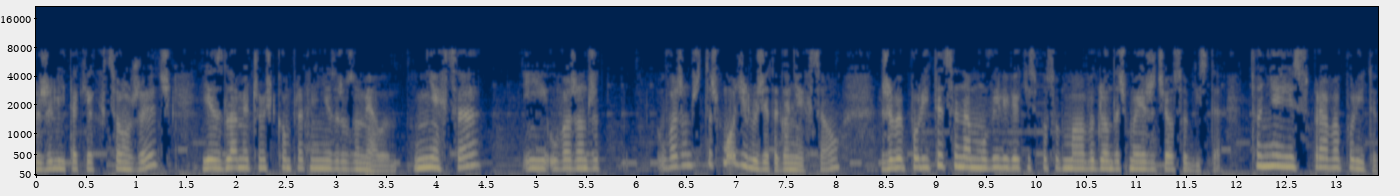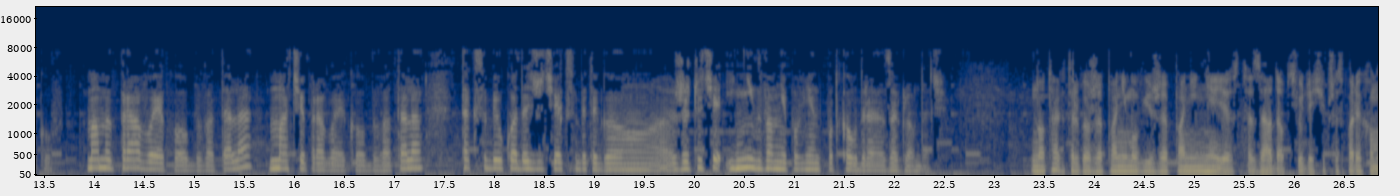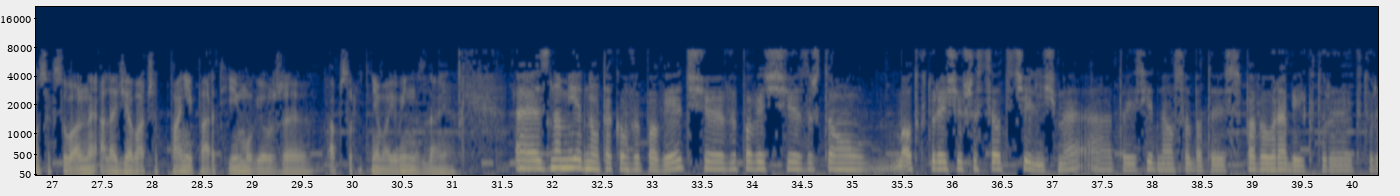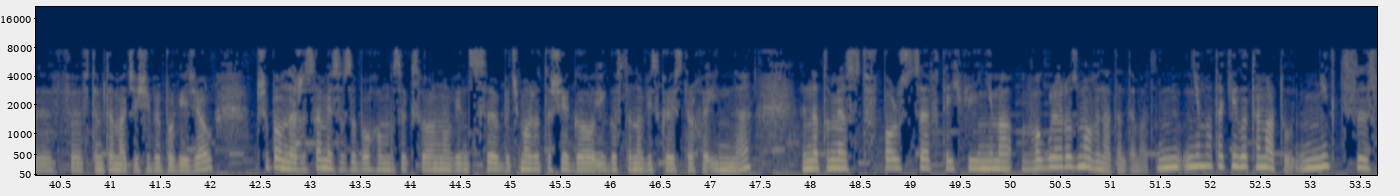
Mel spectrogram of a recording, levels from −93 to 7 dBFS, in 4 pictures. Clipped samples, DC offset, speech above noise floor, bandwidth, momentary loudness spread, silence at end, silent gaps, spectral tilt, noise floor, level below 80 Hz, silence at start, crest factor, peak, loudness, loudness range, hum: under 0.1%; under 0.1%; 22 dB; 8 kHz; 9 LU; 0 s; none; -5 dB/octave; -56 dBFS; -58 dBFS; 0 s; 16 dB; -18 dBFS; -35 LUFS; 3 LU; none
